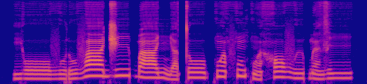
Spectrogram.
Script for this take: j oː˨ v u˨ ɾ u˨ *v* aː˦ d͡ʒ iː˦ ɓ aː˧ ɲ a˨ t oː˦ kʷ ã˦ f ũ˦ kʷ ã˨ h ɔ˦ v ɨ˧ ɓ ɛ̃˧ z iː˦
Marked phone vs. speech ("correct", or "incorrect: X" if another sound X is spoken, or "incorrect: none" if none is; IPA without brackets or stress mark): correct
